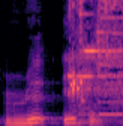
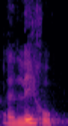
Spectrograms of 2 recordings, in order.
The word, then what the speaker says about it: héros: Mais ici, c'est un H aspiré. Quelle est la différence? On ne fait pas la liaison. Donc, je dis le héros et pas l'héros.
